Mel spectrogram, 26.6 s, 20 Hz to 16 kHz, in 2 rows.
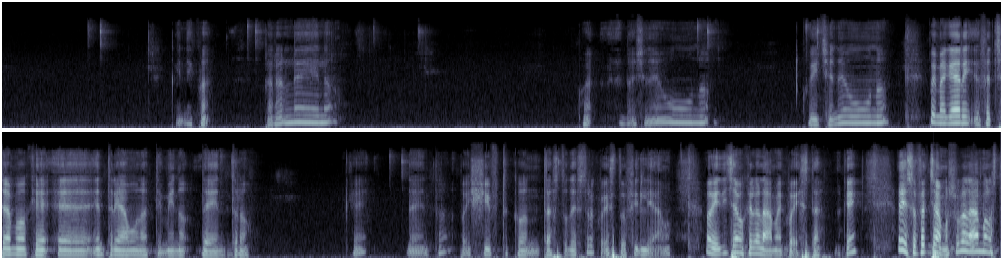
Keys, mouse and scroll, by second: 5.0-8.5 middle drag, 9.3-12.6 drag, 16.3-20.2 drag, 21.9 f, 22.6-24.6 middle drag, 26.4 KP_7.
